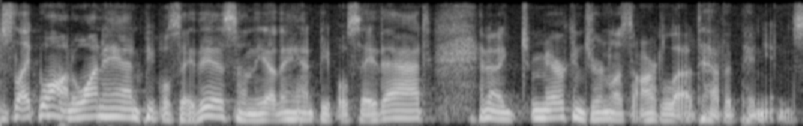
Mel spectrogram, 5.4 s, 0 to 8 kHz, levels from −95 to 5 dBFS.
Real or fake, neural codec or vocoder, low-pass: fake; vocoder, 44.1 kHz, 80 mel bands, Vocos; 7.2 kHz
